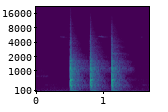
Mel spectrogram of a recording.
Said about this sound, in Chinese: 女巫正要回答，突然听到一阵敲门声。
